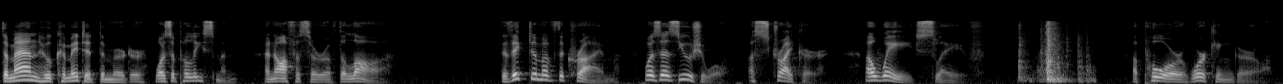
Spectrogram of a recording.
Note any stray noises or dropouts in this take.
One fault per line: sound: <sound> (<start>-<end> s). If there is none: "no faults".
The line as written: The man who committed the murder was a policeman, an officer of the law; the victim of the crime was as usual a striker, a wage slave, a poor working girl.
sound: squeak (10.2-11.0 s)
